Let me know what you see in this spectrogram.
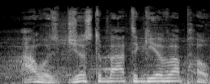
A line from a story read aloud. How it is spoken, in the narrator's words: he added with a roar of laughter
